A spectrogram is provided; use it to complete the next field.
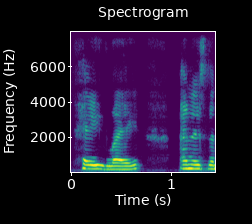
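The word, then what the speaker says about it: Pelé: We had Princess Di and Miss Dolly and Pele, which is pronounced Pele, and is the name of a famous soccer player who is George Cuesta's hero.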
